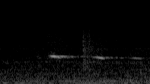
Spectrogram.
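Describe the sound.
A woman whistles softly, holding a thin, steady note that stays faint throughout.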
